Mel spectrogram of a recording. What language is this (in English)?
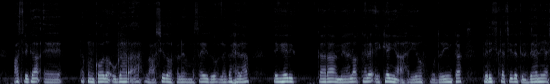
Somali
